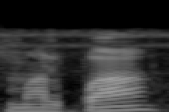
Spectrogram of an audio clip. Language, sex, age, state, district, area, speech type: Santali, male, 45-60, Odisha, Mayurbhanj, rural, spontaneous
